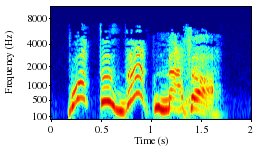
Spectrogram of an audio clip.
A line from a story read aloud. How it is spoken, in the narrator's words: she roared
